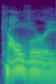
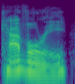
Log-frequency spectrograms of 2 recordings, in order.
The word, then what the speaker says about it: Cavalry: mispronunciation last time because I said Calvary instead of Cavalry yes I know those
